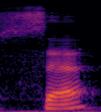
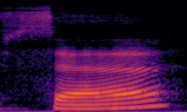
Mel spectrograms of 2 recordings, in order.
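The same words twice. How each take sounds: First: The vowel after the s is short. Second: The vowel after the s is long. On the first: "Avec fatha, on prononce sa" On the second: "Avec la voyelle longue alif"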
